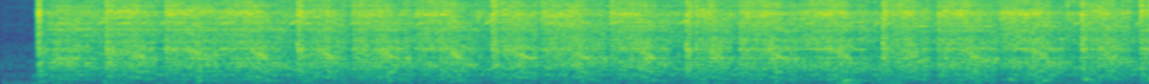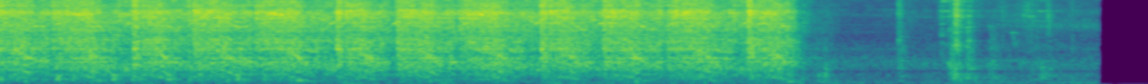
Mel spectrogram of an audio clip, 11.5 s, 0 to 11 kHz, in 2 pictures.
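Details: 2006 Ford Escape: starter cranks steadily at about three turns a second for ten seconds, but the engine never catches and runs; cranks but won't start, cause unknown.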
